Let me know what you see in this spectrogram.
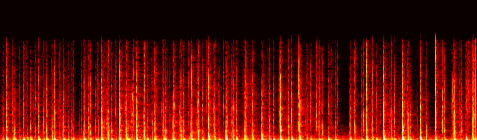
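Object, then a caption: Small cardboard box. A small, hollow, white and yellow cardboard product box is held in the hands and tapped rapidly with the fingertips. The taps are quick, dull, hollow thumps, deep in tone with almost no ring, falling in a fast, uneven rhythm with a brief pause near the middle.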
